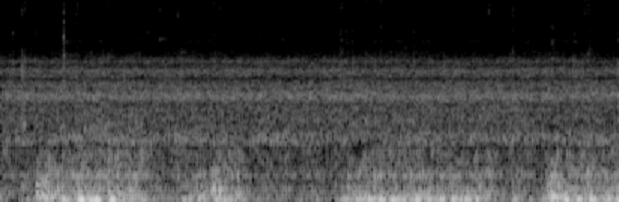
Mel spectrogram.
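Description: A computer keyboard being typed on and backspaced as a word is deleted and retyped, heard mostly as irregular dull low thumps.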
